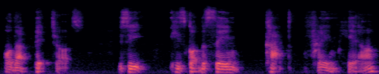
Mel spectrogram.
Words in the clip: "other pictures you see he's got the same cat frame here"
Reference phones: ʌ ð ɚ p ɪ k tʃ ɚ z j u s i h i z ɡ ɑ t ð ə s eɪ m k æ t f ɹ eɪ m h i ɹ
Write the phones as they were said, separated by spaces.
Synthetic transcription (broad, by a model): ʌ ð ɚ p ɪ k tʃ ɚ z j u s i h i z ɡ ɑ t ð ə s eɪ m k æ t f ɹ eɪ m h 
